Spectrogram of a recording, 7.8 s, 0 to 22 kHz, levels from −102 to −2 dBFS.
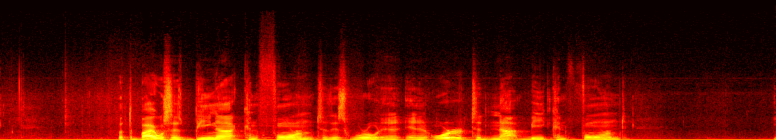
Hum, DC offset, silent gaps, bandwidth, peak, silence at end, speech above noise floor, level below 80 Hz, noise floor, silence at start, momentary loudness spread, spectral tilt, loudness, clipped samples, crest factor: none; 0.8%; none; 13 kHz; -10 dBFS; 1.5 s; 39 dB; -74 dBFS; -69 dBFS; 1.2 s; 12 LU; -6 dB/octave; -31 LUFS; under 0.1%; 22 dB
